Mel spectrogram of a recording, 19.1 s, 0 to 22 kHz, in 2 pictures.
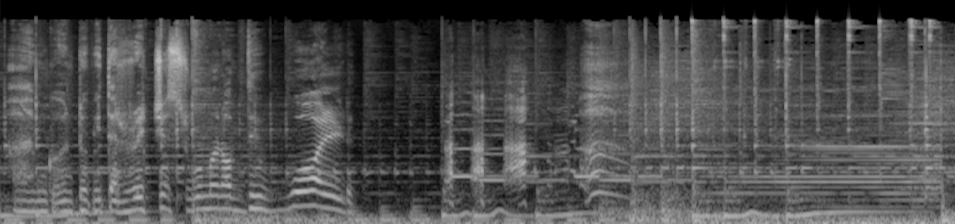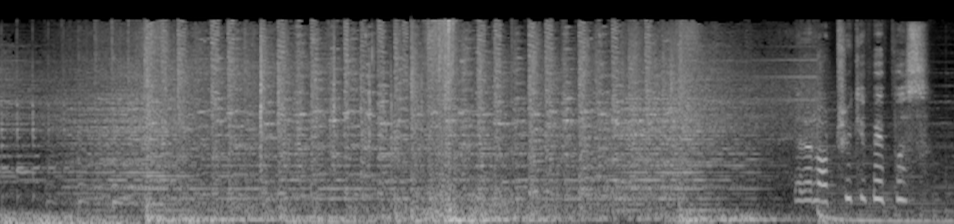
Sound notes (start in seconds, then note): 4.4 evil laughs; 10.9 dramatic music playing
